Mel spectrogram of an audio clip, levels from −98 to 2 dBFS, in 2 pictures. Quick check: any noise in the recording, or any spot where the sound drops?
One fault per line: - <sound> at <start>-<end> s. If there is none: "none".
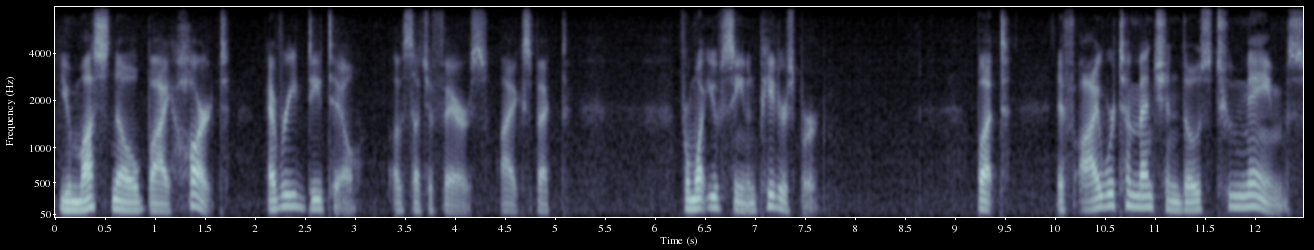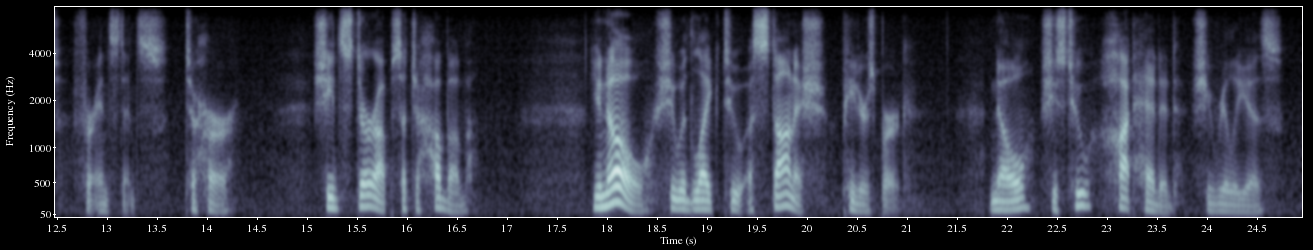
none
